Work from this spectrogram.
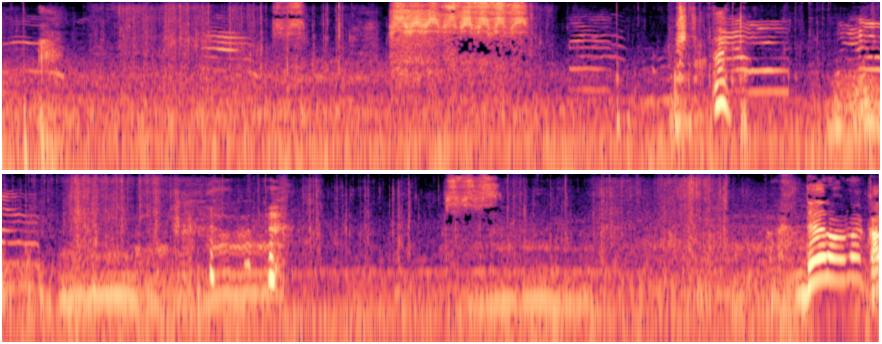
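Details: Cats being fed outdoors meow repeatedly, giving short rising-and-falling harmonic mews spread over the stretch, with a louder drawn-out meow at the end, while a person coaxes them in Hindi, plus rustling and thumps.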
